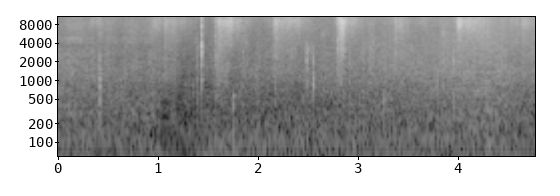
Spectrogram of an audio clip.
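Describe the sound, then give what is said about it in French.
Footsteps walking through fine sand on a quiet natural beach, about half a dozen soft, uneven crunches, set against a steady wash of waves in the background. “Juste le bruit des vagues, le bruit des pieds qui vont dans le sable fin, le bonheur.”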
